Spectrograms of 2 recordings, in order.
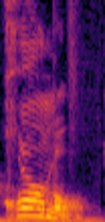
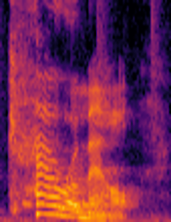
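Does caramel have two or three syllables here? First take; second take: two; three. First: It is said with two syllables, middle vowel dropped. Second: It is said with three syllables, middle vowel kept. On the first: The speaker calls it wrong. "not caramel" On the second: The speaker calls it right. "enormous letter A in the middle of the word caramel"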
